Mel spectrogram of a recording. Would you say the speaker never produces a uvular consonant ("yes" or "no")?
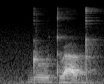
yes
